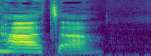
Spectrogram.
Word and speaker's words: Herta: Colton Herta. I did pronounce that right? – Yeah, that's correct.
